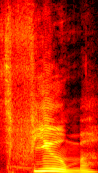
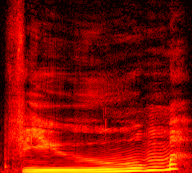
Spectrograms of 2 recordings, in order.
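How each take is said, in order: First: The word is said at normal speed. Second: The word is drawn out slowly, sounds stretched.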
